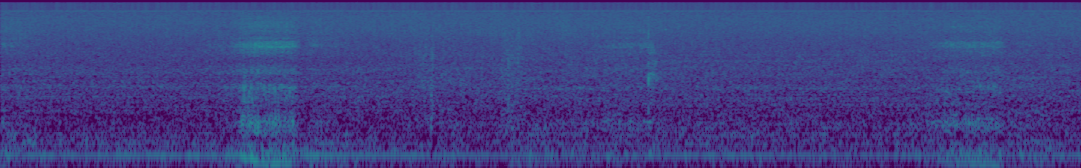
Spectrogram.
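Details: Newfoundland dog snoring: two soft rumbling snores about ten seconds apart over a steady low hum; quiet snoring of a large dog.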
